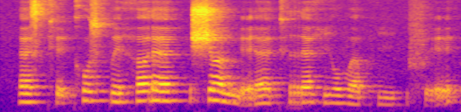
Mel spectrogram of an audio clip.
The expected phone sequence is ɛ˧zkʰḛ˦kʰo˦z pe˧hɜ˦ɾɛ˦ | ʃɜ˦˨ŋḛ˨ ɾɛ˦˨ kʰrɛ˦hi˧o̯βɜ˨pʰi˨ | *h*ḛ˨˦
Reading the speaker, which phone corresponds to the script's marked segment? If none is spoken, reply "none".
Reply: f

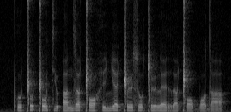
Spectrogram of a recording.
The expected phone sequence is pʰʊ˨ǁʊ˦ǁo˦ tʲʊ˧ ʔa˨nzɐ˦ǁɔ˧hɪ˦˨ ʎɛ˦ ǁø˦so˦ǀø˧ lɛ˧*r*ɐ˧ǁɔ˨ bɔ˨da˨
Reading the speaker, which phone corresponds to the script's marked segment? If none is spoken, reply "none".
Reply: r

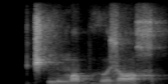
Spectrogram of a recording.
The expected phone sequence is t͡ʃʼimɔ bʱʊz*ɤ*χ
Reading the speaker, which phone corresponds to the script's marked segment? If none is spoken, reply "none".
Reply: ɔ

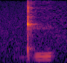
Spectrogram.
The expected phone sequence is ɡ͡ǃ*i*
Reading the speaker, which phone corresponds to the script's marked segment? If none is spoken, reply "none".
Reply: y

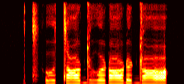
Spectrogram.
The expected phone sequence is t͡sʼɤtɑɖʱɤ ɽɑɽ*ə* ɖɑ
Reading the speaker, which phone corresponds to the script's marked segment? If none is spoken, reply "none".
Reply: ə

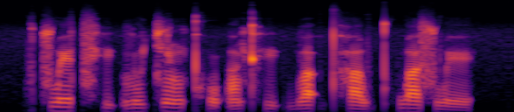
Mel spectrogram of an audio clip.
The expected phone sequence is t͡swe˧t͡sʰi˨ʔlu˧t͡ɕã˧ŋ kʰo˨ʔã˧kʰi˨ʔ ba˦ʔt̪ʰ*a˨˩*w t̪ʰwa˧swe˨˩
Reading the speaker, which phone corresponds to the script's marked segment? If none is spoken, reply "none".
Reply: a˧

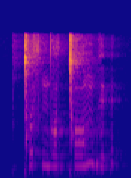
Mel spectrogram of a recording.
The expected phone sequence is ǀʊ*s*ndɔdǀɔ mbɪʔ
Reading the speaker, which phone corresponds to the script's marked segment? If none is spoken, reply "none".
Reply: s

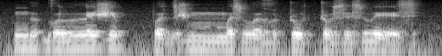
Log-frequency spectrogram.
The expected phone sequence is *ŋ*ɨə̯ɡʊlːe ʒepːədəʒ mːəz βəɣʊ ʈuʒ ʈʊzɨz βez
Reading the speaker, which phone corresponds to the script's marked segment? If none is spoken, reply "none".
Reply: ŋ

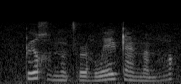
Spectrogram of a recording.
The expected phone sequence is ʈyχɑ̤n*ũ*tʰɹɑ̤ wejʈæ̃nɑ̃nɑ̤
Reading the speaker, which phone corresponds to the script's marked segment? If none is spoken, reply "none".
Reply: ũ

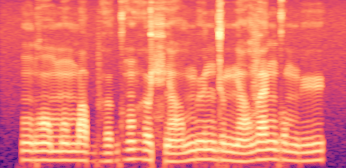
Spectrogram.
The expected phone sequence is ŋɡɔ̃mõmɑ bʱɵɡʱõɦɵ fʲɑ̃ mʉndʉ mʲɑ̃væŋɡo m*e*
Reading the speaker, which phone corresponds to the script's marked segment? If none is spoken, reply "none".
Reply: y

